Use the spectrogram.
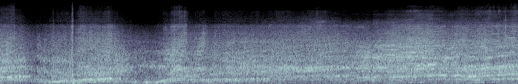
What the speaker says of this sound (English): Jace Brown out on track now in the Vitor Tyres machine. And listen to it scream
